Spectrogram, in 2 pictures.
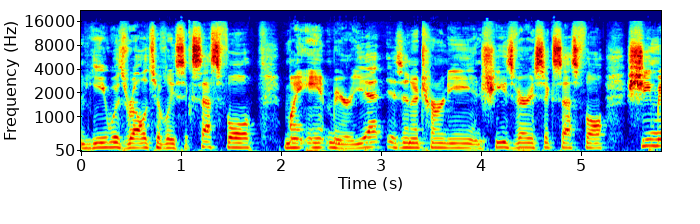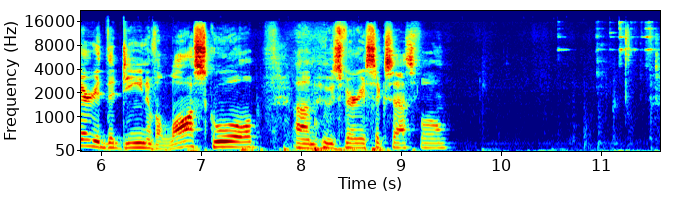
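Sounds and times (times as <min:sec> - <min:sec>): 
speech: 0:00.0 - 0:09.6
dog collar tags jingling: 0:10.6 - 0:11.5.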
